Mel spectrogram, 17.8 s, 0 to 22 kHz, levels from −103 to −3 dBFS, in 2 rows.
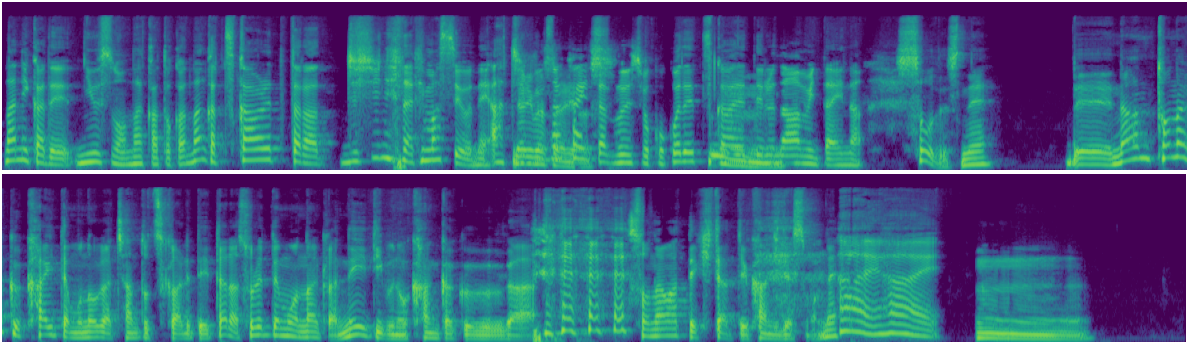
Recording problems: squashed, flat; somewhat

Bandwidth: 15 kHz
